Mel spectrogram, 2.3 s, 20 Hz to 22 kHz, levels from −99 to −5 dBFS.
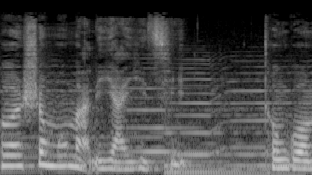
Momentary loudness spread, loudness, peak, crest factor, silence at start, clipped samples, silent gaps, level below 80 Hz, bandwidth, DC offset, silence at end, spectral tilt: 12 LU; -32 LUFS; -16 dBFS; 16 dB; 0 s; under 0.1%; none; -54 dBFS; 15.5 kHz; under 0.1%; 0 s; -4.5 dB/octave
